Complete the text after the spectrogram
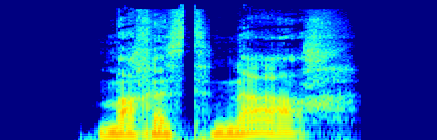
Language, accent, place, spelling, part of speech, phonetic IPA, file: German, Germany, Berlin, machest nach, verb, [ˌmaxəst ˈnaːx], De-machest nach.ogg
- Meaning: second-person singular subjunctive I of nachmachen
